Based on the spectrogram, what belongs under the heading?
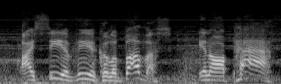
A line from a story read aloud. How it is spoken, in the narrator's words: Mrav called out to him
